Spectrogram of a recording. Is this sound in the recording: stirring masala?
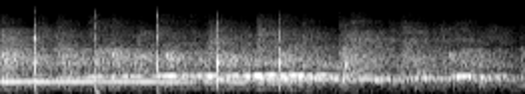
no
